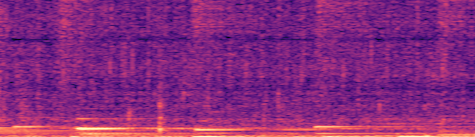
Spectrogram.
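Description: Background piano music, over the rushing, bubbling sound of water at a rolling boil in a pot.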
